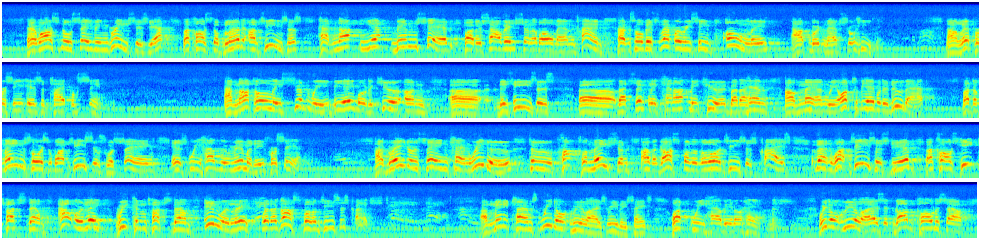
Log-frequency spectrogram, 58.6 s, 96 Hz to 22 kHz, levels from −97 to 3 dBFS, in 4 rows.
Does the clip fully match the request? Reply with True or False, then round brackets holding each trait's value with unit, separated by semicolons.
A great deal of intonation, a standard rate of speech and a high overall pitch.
True (5.9 semitones; 145 wpm; 235 Hz)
